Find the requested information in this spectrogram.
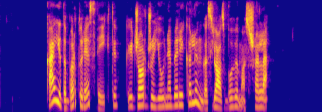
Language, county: Lithuanian, Alytus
